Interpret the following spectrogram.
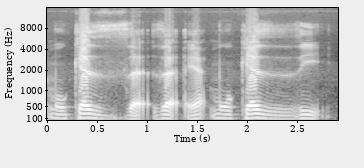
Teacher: Kemudian balafal mukazzibin, langsung ke ya, zalnya ditekan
